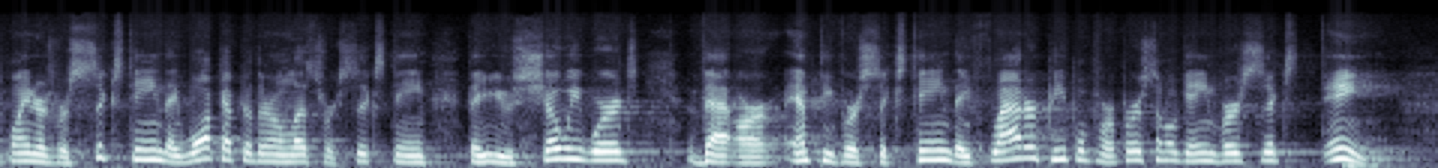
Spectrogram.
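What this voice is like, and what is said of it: Reading very fast. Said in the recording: “I know I went fast... I know I went fast... man, you read that fast”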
